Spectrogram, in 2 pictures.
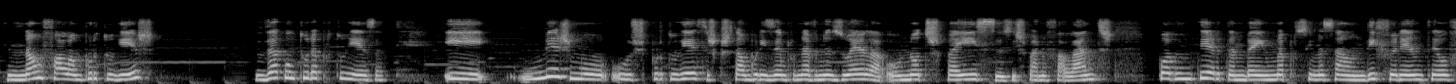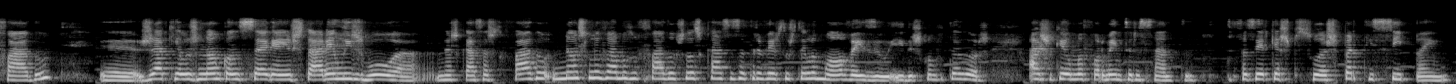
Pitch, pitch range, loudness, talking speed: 230 Hz, 215-260 Hz, -18 LUFS, 135 wpm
